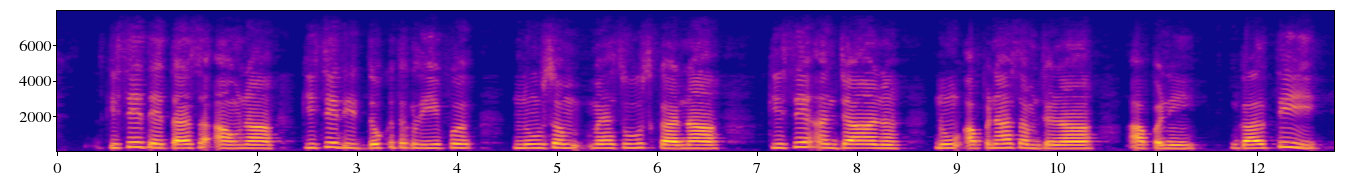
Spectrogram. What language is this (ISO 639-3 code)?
pan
